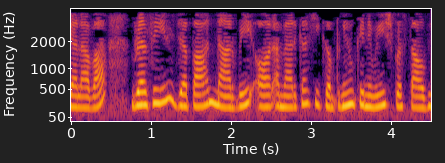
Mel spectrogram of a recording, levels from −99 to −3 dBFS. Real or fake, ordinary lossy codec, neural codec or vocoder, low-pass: real; MP3, 32 kbps; none; 3.6 kHz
